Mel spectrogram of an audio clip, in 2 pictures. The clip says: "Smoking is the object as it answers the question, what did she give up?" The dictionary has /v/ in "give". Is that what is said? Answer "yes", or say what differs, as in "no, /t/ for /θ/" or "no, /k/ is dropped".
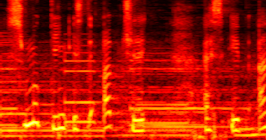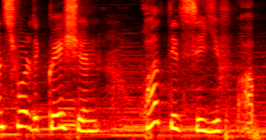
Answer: no, /f/ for /v/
